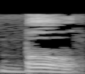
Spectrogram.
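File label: "bo", Nigerian Pidgin, male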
